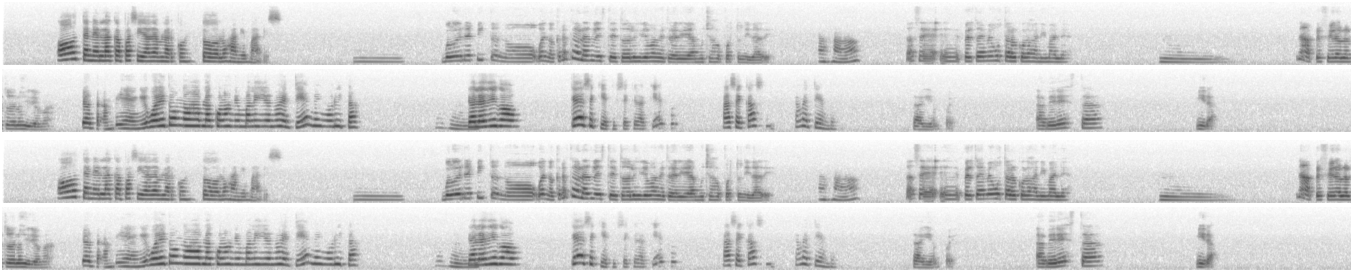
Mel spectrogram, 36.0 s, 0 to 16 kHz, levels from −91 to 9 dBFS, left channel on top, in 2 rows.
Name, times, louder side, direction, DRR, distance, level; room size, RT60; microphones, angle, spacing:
voice 1, 0.7-3.7 10.9-11.4 19.0-22.7 24.2-24.9 25.6-26.1 26.4-26.8 27.6-28.3 28.6-29.1, left 3 dB, 35° left, 0.5 m, -26 dB
voice 2, 4.7-5.4 5.9-10.2 12.0-14.2 15.4-16.4 17.2-18.6 23.8-24.5 30.1-30.7 31.8-32.7 33.9-34.1, right 3 dB, 30° right, 1.0 m, -32 dB
3.4 x 2.9 x 4.3 m
head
